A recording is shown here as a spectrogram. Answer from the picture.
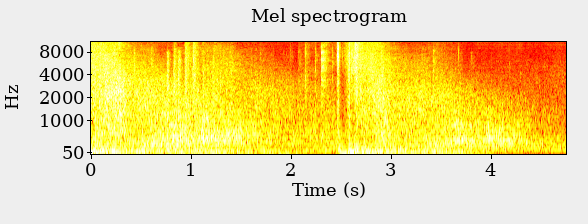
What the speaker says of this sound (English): anti-aircraft gun go off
